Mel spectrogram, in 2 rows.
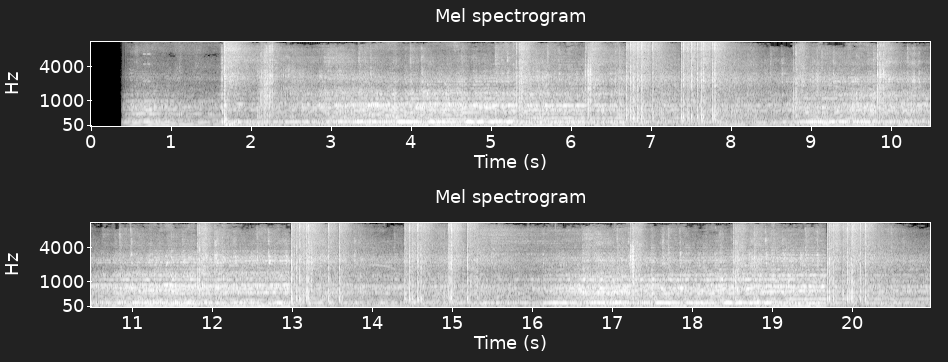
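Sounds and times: music: 0:00.4 - 0:20.9
fireworks bursting: 0:01.6 - 0:02.6, 0:05.3 - 0:09.1, 0:13.0 - 0:15.8, 0:19.6 - 0:20.7.

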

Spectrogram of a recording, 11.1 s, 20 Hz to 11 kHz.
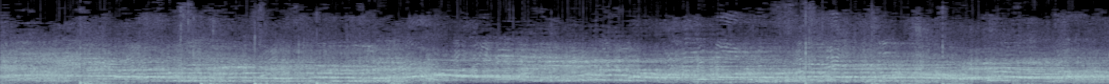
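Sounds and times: children chattering and shouting: 0:00.0 - 0:11.0
ball bouncing on hall floor: 0:00.7 - 0:04.2, 0:08.0 - 0:10.4.

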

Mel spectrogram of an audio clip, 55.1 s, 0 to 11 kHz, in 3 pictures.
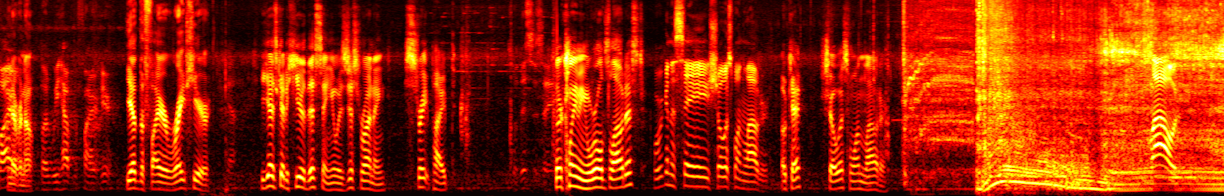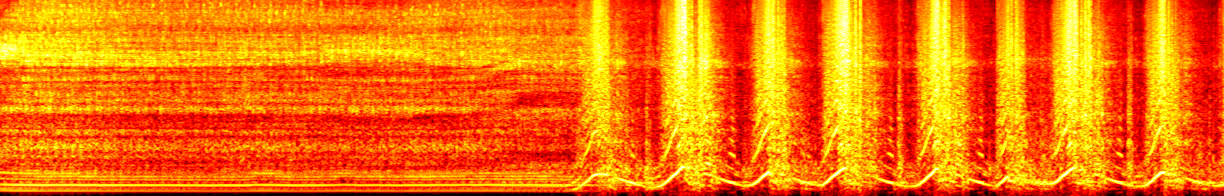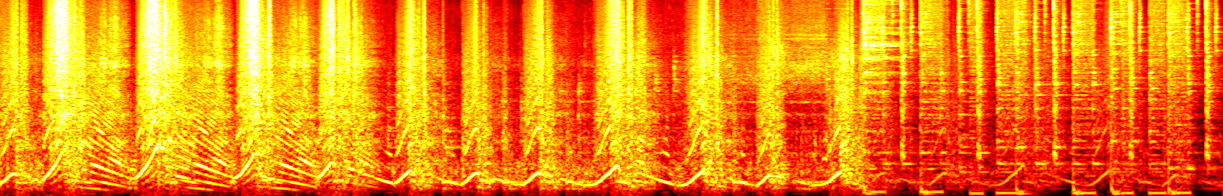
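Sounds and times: loud car engine idling and revving: 0:13.6 - 0:54.6.

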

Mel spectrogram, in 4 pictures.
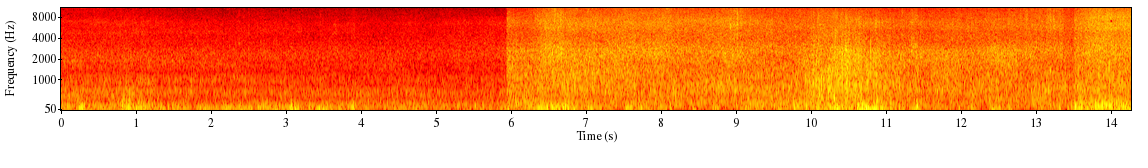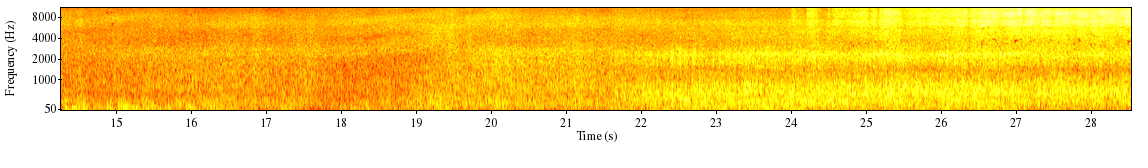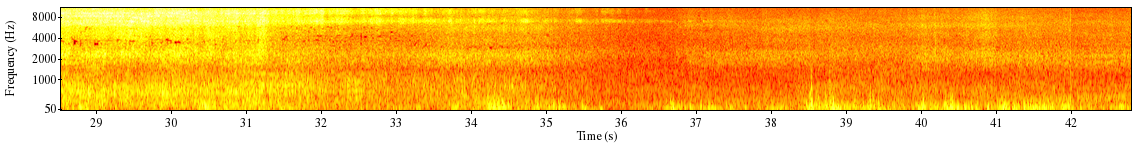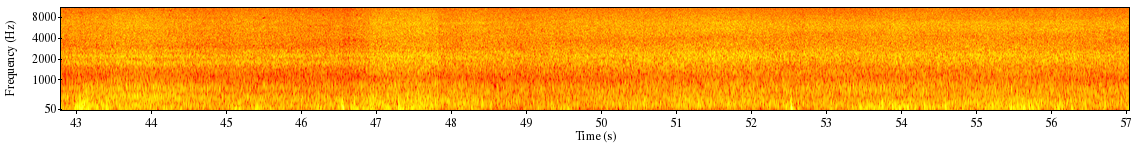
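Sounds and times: wind on microphone: 0:00.0 - 0:04.8, 0:05.6 - 0:57.0
train running on rails: 0:00.0 - 0:57.0
waves breaking on shore: 0:04.1 - 0:57.0.

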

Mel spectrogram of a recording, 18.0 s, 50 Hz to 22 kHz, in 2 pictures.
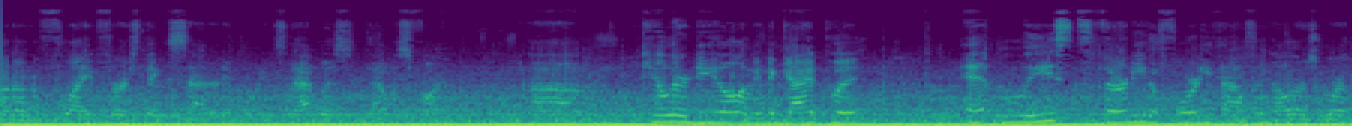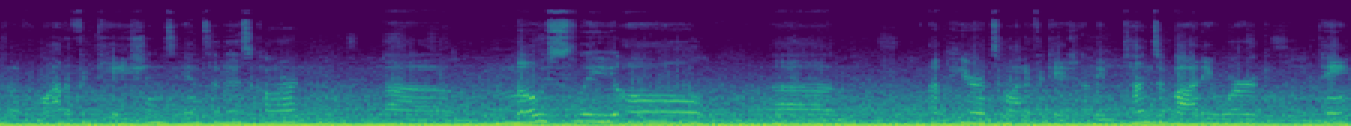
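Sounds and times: car engine cruising drone: 0:00.0 - 0:18.0
road rumble: 0:00.0 - 0:18.0.

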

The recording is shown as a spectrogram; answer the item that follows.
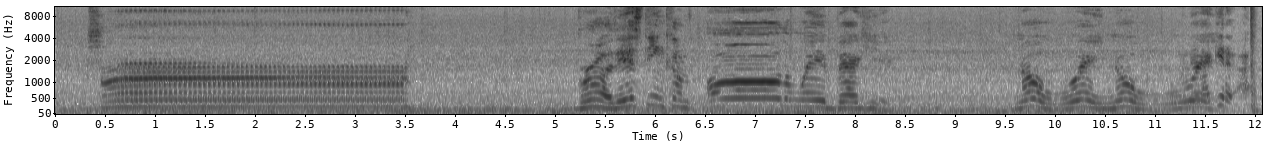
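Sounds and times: low rumble of road noise: 0:00.0 - 0:12.0.

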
